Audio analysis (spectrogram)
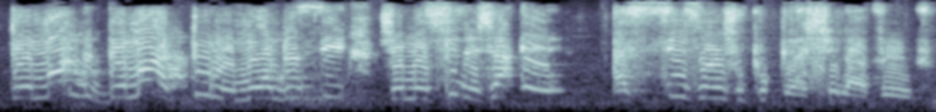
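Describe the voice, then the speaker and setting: A woman's voice comes through a phone on speaker held away from the mic, high and swooping widely. She scolds and insists, repeating her points. Her tone is sharp and piercing. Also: big pitch swings, normal speed, poor audio. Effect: voice over a phone on speaker, held away from the mic. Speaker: caller on a live stream. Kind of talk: heated phone call.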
